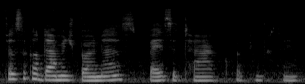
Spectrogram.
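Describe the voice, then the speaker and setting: A woman hosts a casual gaming stream in a medium-pitched voice. She thinks aloud and mutters to herself as she goes. There is light background noise, with keyboard typing and clicks. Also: moderate pace, mellow. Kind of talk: casual live let's play chat, thinking aloud. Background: background noise, computer keyboard and mouse clicks.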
